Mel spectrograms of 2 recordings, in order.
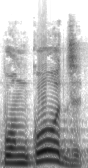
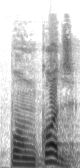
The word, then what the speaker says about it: পঙ্কজ: এখানে আমাদের পো এর পরে ও সাউন্ড। উক এর পরে ও সাউন্ড এসছে।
